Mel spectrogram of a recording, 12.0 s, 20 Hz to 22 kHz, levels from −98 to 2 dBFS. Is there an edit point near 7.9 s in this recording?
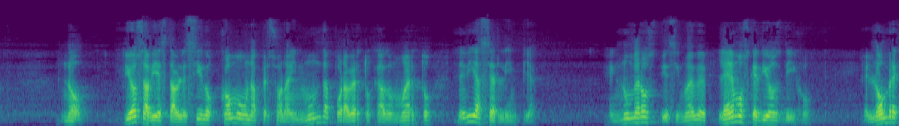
no; 1 cut; at 9.4 s

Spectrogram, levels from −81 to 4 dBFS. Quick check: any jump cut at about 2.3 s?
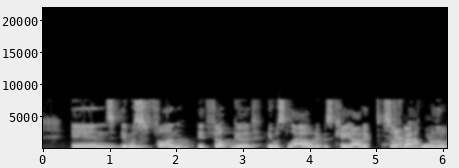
no; 1 cut; at 4.9 s

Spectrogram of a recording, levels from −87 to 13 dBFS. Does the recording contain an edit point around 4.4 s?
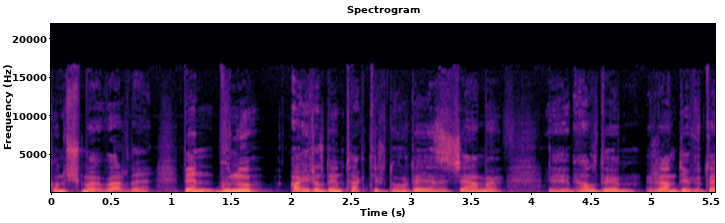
yes; 1 cut; at 4.4 s

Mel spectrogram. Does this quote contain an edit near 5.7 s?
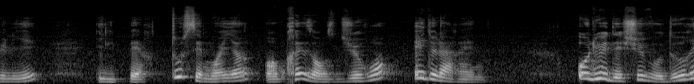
no; 1 cut; at 2.6 s

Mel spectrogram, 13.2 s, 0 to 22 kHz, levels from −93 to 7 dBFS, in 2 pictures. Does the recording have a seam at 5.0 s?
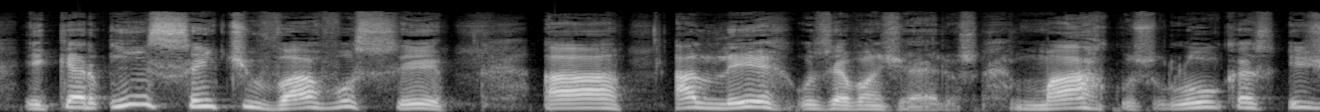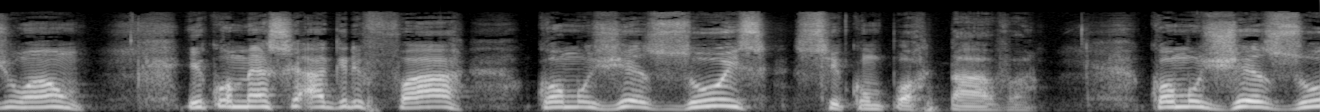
yes; 1 cut; at 5.0 s

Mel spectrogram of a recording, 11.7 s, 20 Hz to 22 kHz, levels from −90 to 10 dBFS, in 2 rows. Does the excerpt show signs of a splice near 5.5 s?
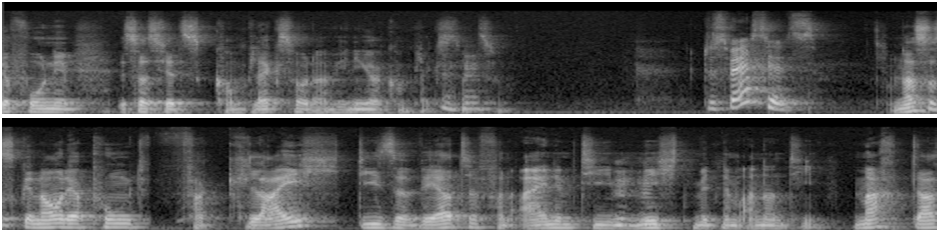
yes; 2 cuts; at 5.5 s, 6.8 s

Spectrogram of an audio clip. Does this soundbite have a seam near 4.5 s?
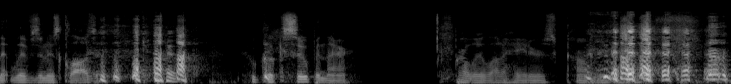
yes; 1 cut; at 4.5 s

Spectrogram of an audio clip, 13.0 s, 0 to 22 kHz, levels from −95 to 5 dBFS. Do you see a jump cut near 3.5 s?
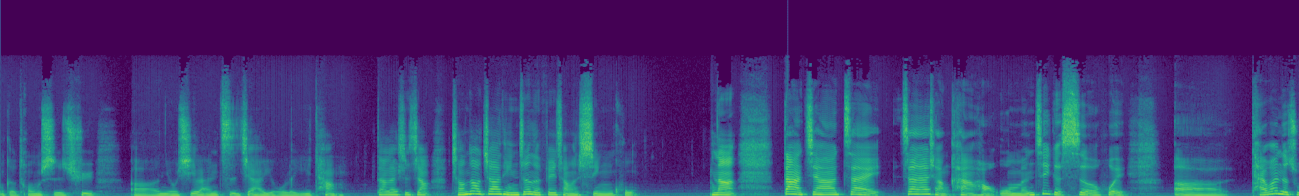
no; 1 cut; at 9.3 s

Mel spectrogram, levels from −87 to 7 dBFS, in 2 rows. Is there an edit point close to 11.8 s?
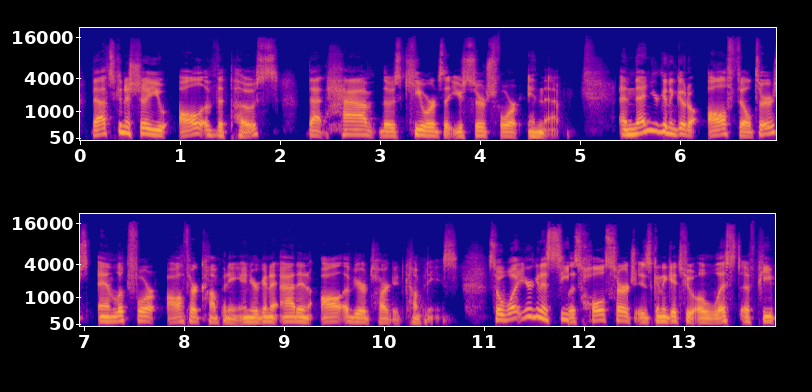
yes; 1 cut; at 11.8 s

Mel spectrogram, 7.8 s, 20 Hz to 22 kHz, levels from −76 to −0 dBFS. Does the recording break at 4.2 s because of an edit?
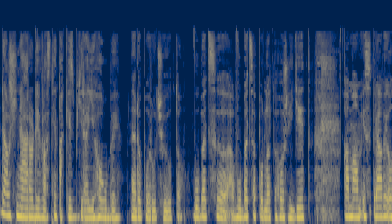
no; 2 cuts; at 2.5 s, 6.8 s

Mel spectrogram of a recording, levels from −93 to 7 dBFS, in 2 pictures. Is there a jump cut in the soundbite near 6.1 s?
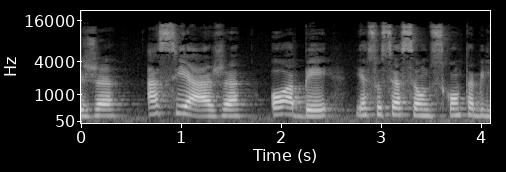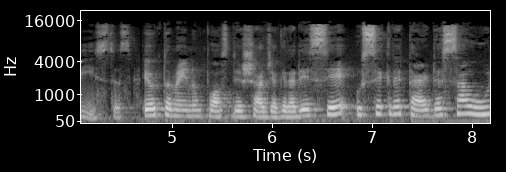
no; 1 cut; at 4.7 s

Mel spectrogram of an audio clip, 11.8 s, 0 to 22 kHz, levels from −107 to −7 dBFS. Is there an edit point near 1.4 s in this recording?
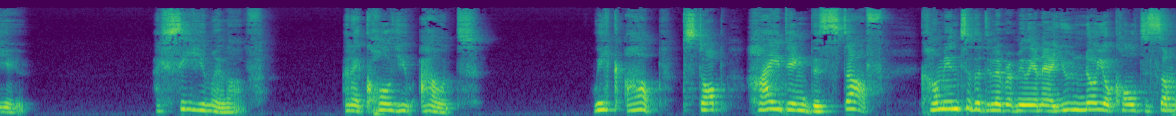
no; 1 cut; at 6.8 s

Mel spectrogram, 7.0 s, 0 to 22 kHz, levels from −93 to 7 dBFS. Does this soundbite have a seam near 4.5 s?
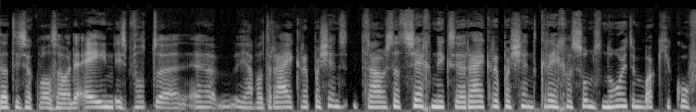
no; 1 cut; at 1.1 s

